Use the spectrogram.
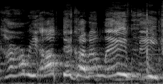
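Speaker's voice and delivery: high, loud, laughing hurry-up; laughing mock urgency. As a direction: playfully nag the driver to speed up. Urging slow-driving husband, laughing.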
